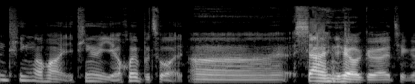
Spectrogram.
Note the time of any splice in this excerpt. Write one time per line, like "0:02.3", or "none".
0:01.8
